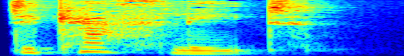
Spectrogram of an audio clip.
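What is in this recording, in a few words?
"decathlete", English, British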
